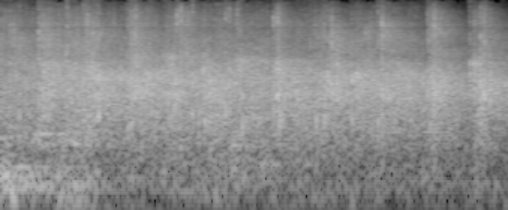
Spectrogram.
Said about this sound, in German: Ja, geben wir Gott einen Applaus.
